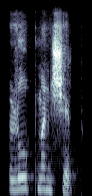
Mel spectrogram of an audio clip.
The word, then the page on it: ropemanship: Indian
